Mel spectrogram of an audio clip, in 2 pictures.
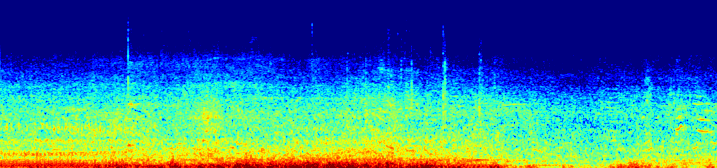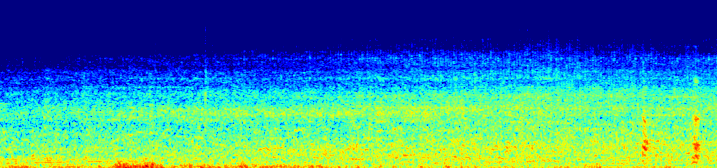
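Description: Distant voices of passers-by murmur along a busy street.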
